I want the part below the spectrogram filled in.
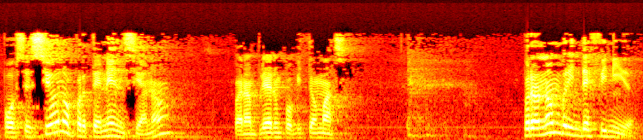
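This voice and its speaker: A man's voice: on the high side, very animated, unhurried. Argentine man teaching a grammar class. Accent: Rioplatense Spanish. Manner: explanatory, asks the class questions.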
